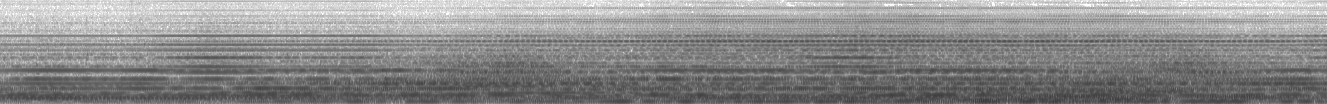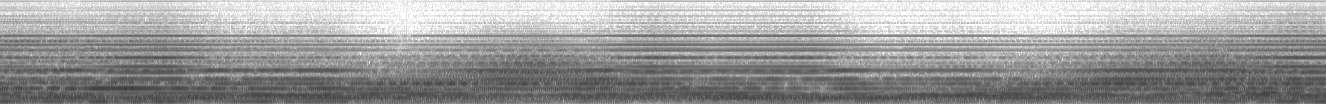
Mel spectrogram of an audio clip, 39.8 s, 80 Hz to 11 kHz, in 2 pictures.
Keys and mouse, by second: 0.0-0.4 typing, 1.9 click, 2.8-3.6 typing, 4.7-6.5 alt+drag, 6.6-7.3 typing, 7.7-9.3 drag, 9.6-11.4 drag, 11.7 typing, 12.7 click, 13.6 typing, 14.7-15.8 drag, 15.9-16.6 typing, 16.6-17.6 ctrl+alt+drag, 17.7 alt+click, 20.3 alt+click, 20.7 alt+middle click, 22.1 alt+click, 22.9 Tab, 23.7 click, 25.0 shift+click, 25.8-26.2 typing, 27.1-30.0 shift+drag, 30.2 Tab, 30.6 alt+click, 31.1 click, 31.6 ctrl+alt+click, 32.1 click, 32.4 ctrl+alt+click, 33.2 alt+click, 33.3 middle click, 33.4-33.8 drag, 33.9-34.7 alt+middle drag, 34.7 alt+click, 34.7 typing, 35.1 alt+a, 35.7-37.4 alt+drag, 37.4 alt+middle click, 37.4 typing, 37.6-38.8 alt+drag, 39.7-39.8 drag.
